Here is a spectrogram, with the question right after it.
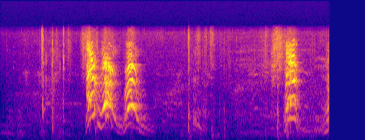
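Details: A new puppy fighting with a cat that fights back, giving a few short, high, bending yips with quiet gaps between, plus faint scuffling clicks.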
